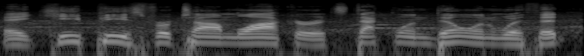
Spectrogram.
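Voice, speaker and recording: A man's voice: medium pitch, normal speed, fairly bright tone. A man doing live radio play-by-play of a basketball game in clipped running description that rises on big plays. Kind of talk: live radio sports commentary. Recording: faint gym noise, bouncing balls. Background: basketball game in a gym.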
